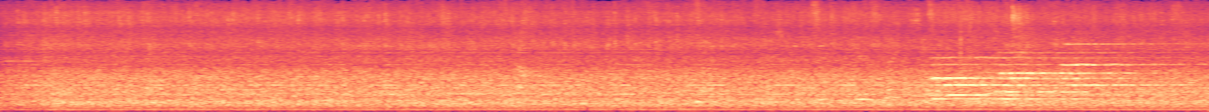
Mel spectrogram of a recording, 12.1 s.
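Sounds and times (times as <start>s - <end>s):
train rumbling: 0.0s - 12.0s
low steady hum: 9.3s - 12.0s.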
